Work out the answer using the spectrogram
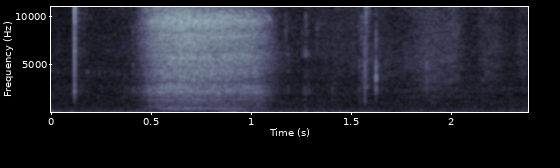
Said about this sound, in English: Ooh, that was a little yawn.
